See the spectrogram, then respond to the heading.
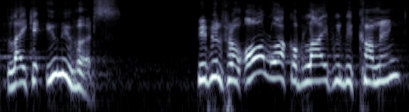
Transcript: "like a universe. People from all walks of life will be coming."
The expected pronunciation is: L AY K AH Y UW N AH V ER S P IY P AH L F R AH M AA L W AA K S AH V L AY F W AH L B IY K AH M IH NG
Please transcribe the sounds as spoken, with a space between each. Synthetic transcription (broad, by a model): L AY K AH Y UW N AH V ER S P IY P AH L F R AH M AA L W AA K AH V L AY F W AH L B IY K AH M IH NG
